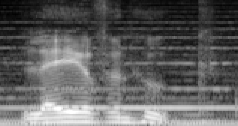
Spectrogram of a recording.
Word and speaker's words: Leeuwenhoek: has ever seen before l-a-y lay ooh then they pronounce it with a v hook lay of an hook anthony van leeuwenhoek he was a haberdasher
